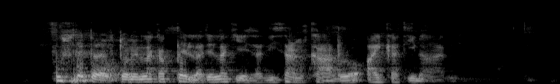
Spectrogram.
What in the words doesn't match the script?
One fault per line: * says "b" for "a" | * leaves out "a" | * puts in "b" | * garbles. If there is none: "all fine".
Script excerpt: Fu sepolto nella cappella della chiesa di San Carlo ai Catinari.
all fine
